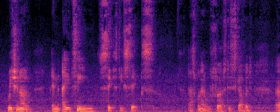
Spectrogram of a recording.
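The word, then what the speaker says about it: Guichenot: First discovered by a French zoologist named Alphonse Guicheneau, that's how you pronounce his name, Guicheneau, in 1866.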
